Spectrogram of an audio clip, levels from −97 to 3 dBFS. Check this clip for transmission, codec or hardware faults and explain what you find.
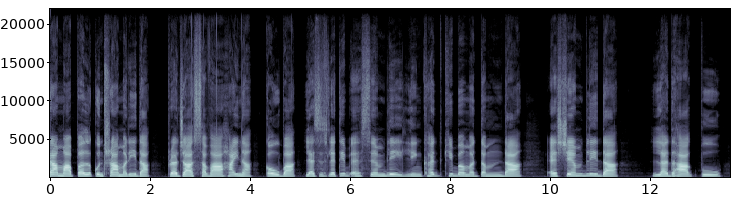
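Two faults are audible in this speech clip: a run of regular ticks, then a slowed, dragging stretch running to the end.

From 2.82 to 5.07 s, right after "ꯀꯨꯟꯊ꯭ꯔꯥꯃꯔꯤꯗ ꯄ꯭ꯔꯖꯥ", clicks recur every 0.25 s, around ten in all. These are periodic USB or driver dropouts: something repeatedly stalls the audio path, and each time a fraction of a millisecond of signal is replaced with silence.

From 5.85 s to the end, the pace drops to about 0.645 times normal while the pitch holds steady, giving a drawn-out, dragging delivery. This is likely a time-stretched section, where software lengthened the audio by repeating short slices rather than resampling it.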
